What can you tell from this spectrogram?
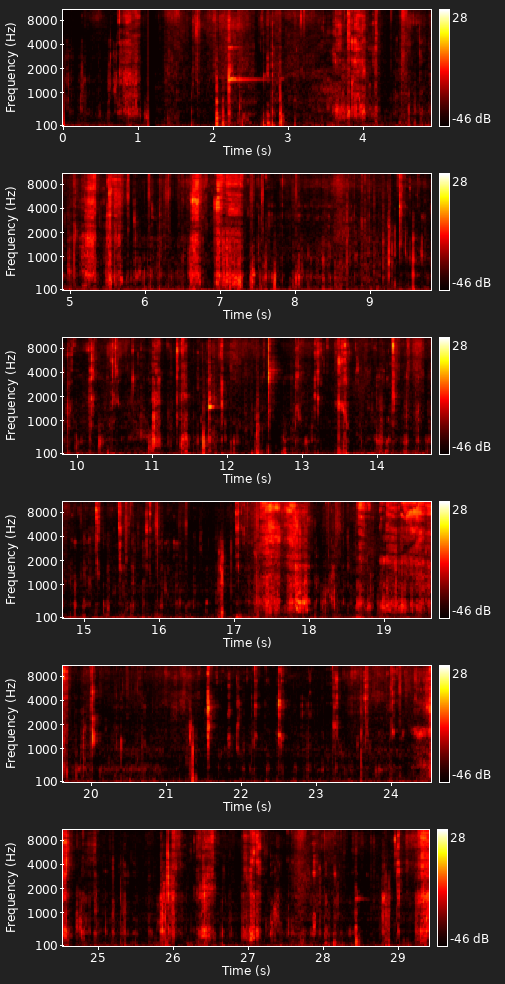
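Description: A person eating braised pork close to a clip-on microphone: continuous biting and chewing with wet mouth and lip smacks and occasional crunchy bites. There is a brief gap about a second in.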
